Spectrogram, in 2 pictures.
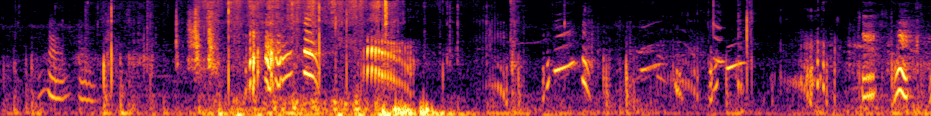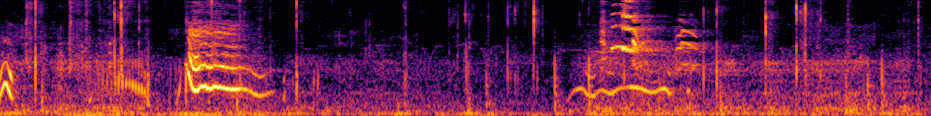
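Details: Rose-ringed parakeets, Indian green parrots, sitting together on a tree in India: a flurry of harsh, curving squawks that rise and fall in quick succession, some overlapping, over low rumbling background noise.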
